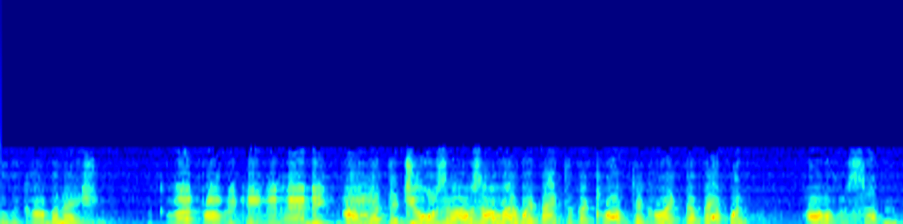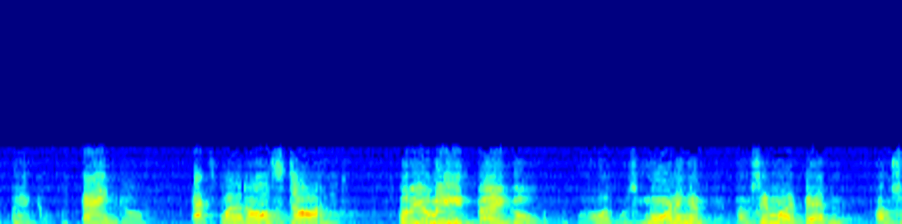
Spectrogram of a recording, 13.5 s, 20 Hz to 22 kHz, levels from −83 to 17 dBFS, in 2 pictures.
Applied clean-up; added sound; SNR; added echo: none; none; none; reverberation time 0.3 s.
